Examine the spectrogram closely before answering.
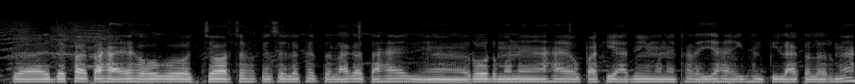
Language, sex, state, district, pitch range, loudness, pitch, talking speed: Sadri, male, Chhattisgarh, Jashpur, 120-125 Hz, -25 LUFS, 125 Hz, 160 wpm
